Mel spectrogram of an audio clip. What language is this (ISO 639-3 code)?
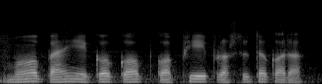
ori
